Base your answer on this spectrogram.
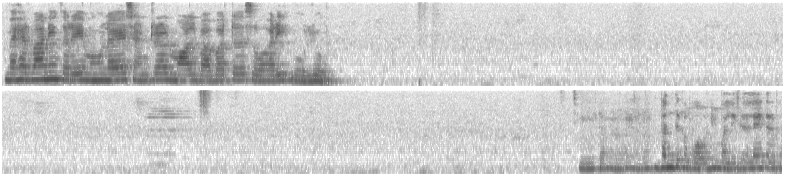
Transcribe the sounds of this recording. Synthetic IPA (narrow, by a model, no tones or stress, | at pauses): mɐɦɪɾbaːnikɐɾemʊ̃ɦũlaːɪsẽːɳʈɾəlmaːlbaːbət̪sʊaːɾiɡoːlijoː | t̪ʰiːʈ̪ajɾbɐ̃nd̪kɐpoʋɗiũmɐliɡɐlakɐɾe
